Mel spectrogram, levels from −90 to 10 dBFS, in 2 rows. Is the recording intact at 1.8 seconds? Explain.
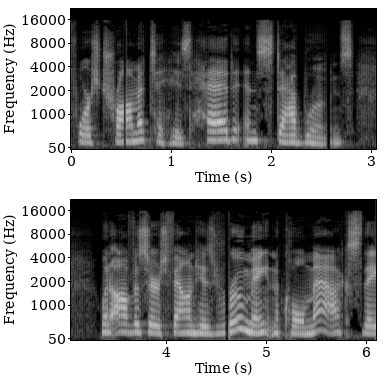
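No: overlap-add ripple runs throughout, frames summing unevenly so level dips about 60 dB around 40 times a second, a fast flutter seen as regular vertical striping.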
